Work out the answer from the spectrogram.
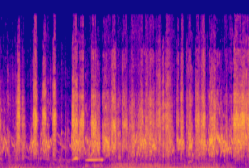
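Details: Budgerigar chirping: dense raspy, scratchy chatter with a brief flat whistled note in the middle, continuing steadily throughout.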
